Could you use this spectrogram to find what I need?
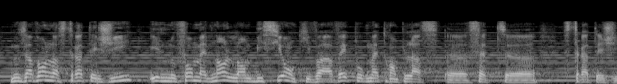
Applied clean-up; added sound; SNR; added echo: none; Organ; 11 dB; none.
